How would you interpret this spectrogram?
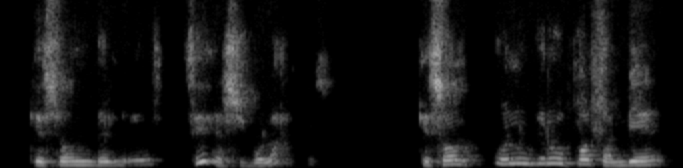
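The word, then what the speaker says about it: Hezbolá: posteriormente entra otro grupo lo voy a pronunciar Como creo que se pronuncia esbol que son sí esol que son un grupo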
